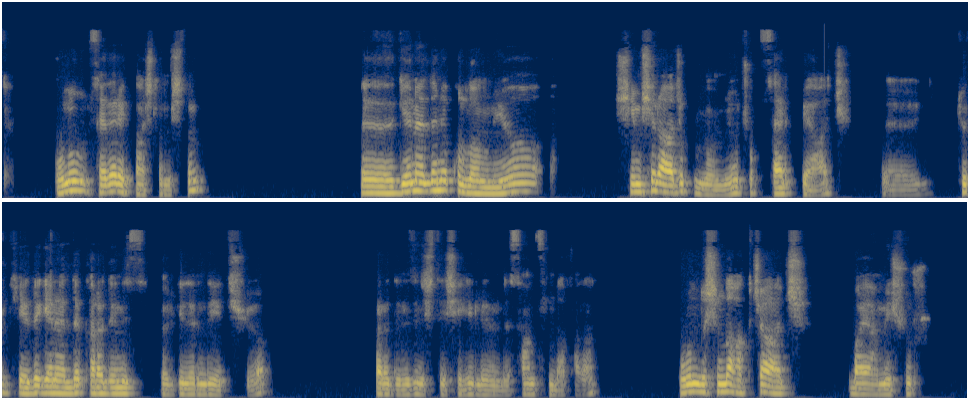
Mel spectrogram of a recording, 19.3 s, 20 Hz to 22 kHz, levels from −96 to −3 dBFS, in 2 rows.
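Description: At about 8.22 s there's a bit error spike, a single sharp tick that has nothing to do with the speech around it. What likely happened is one bit flipped somewhere in memory or on a digital link, so a lone sample jumped by a power of two and then snapped straight back. The click is so brief it sounds like just one sample. It peaks around -28 dBFS, and because it's so short its energy spreads across the whole spectrum instead of sitting at any pitch.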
